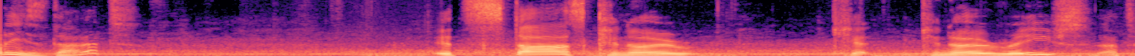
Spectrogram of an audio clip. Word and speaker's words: Keanu: It stars Keanu Keanu Reeves. That's how you pronounce it.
